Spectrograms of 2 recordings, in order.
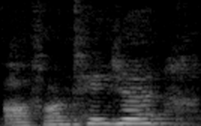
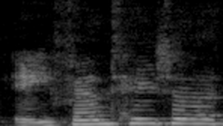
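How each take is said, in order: First: The word begins with a short 'uh' sound. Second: The word begins with an 'ay' sound. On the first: The speaker calls it wrong. "I made it up as aphantasia" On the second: The speaker calls it right. "it's actually aphantasia because a is a prefix that means not, like atypical"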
